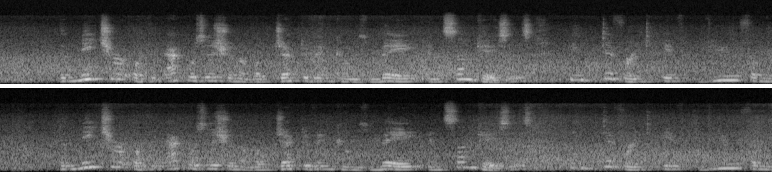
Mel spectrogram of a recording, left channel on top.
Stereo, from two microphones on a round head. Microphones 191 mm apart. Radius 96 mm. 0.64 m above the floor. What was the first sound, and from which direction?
A man speaking, 45° left (ahead or behind).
